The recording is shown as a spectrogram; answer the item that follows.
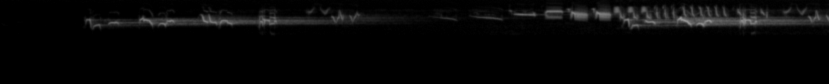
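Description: American robin and vesper sparrow singing: short warbled whistled phrases starting about a second in, a brief pause, then a fast trill of quick repeated notes overlapping further phrases in the second half.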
